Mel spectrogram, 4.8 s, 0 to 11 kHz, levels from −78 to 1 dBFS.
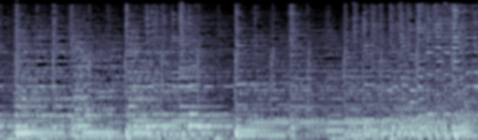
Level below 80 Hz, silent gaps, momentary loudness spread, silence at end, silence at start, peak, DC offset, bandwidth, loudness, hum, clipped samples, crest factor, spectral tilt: -26 dBFS; none; 6 LU; 0 s; 0 s; -2 dBFS; under 0.1%; 11 kHz; -20 LUFS; none; under 0.1%; 16 dB; -5.5 dB/octave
